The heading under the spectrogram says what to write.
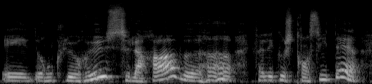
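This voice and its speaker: A retired librarian from Romania, an older woman, recalls her past in an oral history interview, speaking hesitantly with many restarts and fillers. Her voice sits on the low side, unhurried and slightly rough, with big pitch swings.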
